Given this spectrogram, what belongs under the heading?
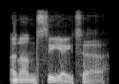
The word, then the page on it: annunciator: British English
